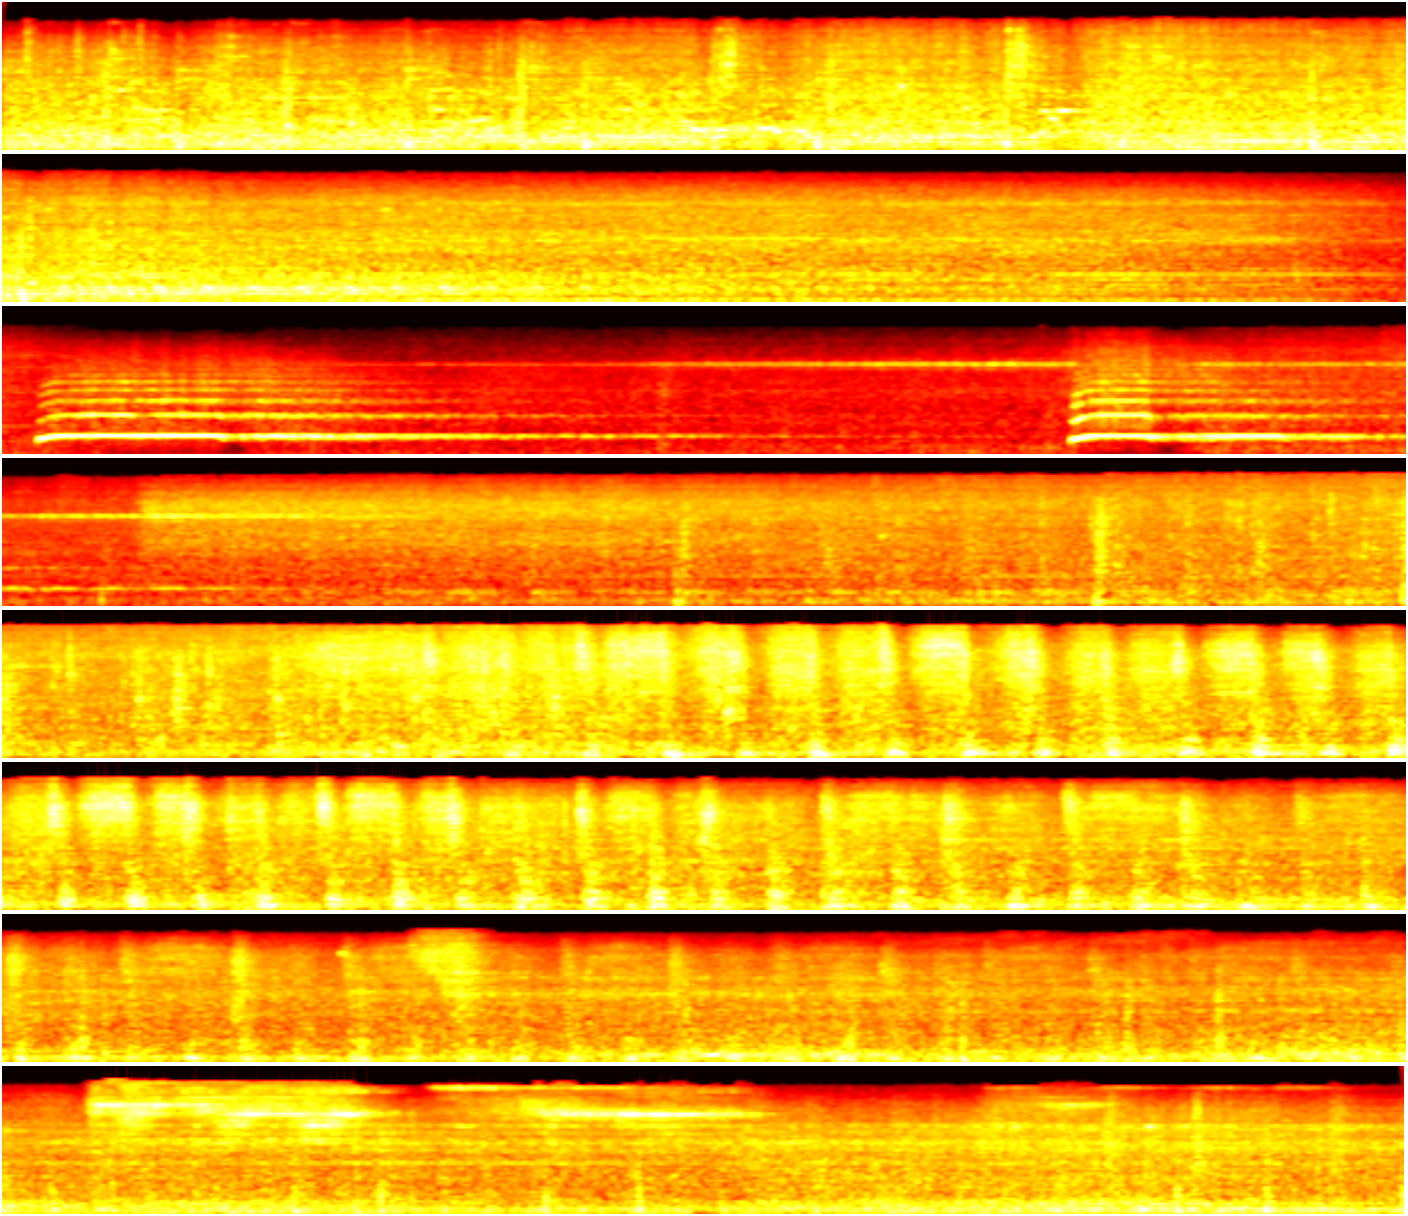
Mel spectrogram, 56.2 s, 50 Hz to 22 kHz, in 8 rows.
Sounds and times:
Railroad car, train wagon: 0.0s - 56.1s
Train: 0.0s - 56.1s.

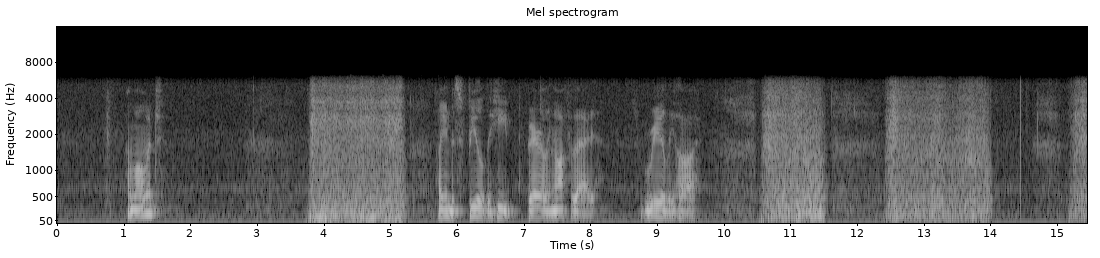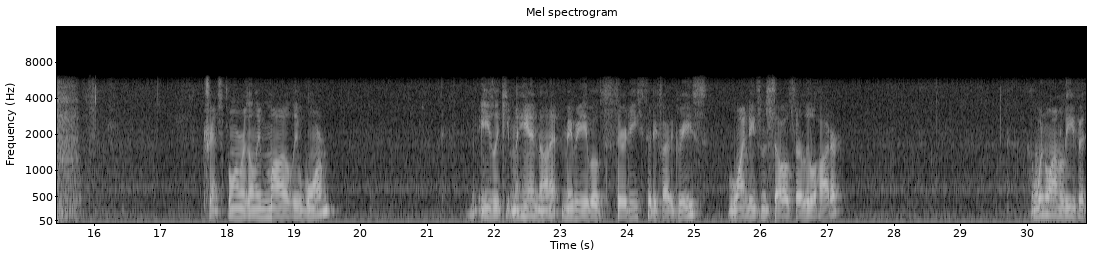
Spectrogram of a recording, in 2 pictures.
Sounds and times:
Speech: 1.0s - 1.7s, 5.7s - 9.7s, 17.6s - 19.7s, 21.6s - 27.3s, 30.0s - 30.8s.

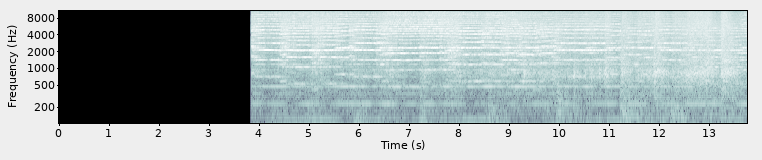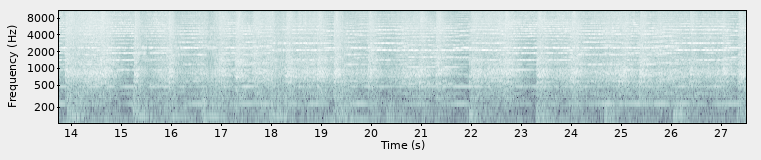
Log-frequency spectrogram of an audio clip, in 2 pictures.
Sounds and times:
Bagpipes: 3.9s - 27.5s.

